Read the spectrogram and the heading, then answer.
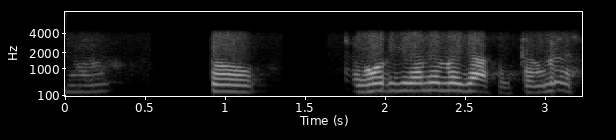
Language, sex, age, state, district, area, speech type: Hindi, male, 30-45, Bihar, Begusarai, rural, conversation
